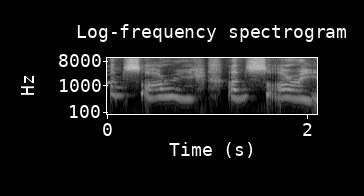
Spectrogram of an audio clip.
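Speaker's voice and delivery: very high, drawn-out, tiny innocent voice. Mimicking how she sounds on a recording, in a mock little innocent voice. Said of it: "her little innocent voice, her going".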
